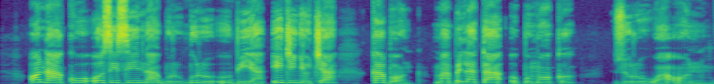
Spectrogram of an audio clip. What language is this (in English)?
Igbo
